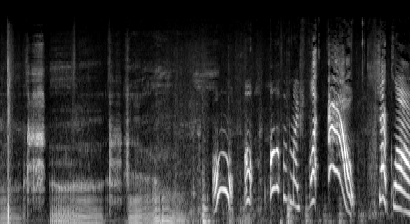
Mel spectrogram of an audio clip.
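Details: A pet dog out camping growls low and rough at the start, guarding his toy; the rumbling fades as a woman's voice breaks in loudly with rising and falling exclamations.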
